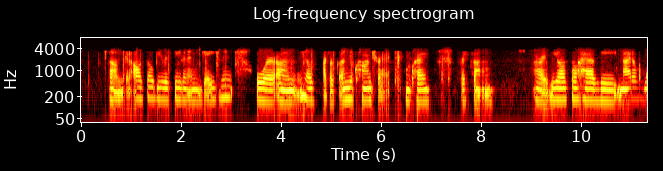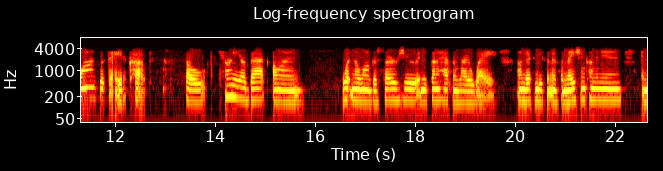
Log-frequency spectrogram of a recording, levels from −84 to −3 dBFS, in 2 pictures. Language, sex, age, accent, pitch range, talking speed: English, female, 20-39, American, 140-165 Hz, 155 wpm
